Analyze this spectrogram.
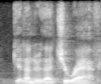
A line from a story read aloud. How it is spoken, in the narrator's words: whispered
